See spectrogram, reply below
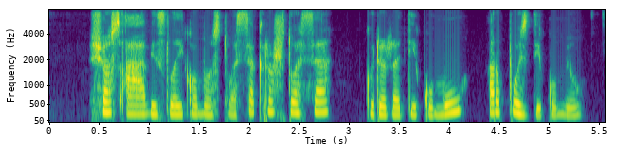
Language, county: Lithuanian, Kaunas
